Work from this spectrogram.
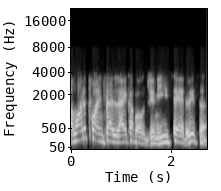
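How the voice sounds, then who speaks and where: A man with a Jamaican accent, a fairly high pitch, ordinary pitch variation and a moderate pace. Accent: Jamaican English with patois. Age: 70s. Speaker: caller. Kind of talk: phone-in discussion. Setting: phone call.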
